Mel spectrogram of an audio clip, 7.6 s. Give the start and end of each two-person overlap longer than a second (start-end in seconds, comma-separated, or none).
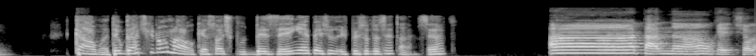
none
